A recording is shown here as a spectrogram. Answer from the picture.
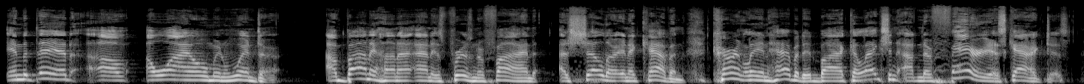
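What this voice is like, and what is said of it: Goofy Southern Walton Goggins impression. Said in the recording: “Walton Goggins? ... Southern accent, yeah. Goofy Southern. ... I love the way he hit nefarious.”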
